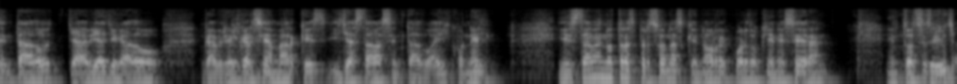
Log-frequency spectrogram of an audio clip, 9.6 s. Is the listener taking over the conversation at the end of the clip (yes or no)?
no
